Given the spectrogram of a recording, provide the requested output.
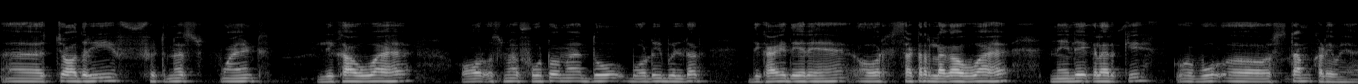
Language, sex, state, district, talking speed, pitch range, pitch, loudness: Hindi, male, Uttar Pradesh, Jyotiba Phule Nagar, 140 wpm, 135-150 Hz, 140 Hz, -29 LUFS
